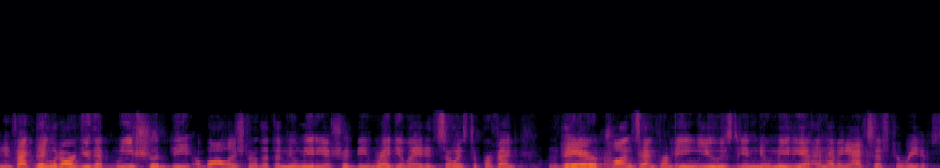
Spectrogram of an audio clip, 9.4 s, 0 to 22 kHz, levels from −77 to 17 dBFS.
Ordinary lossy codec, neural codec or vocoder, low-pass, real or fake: AAC, 32 kbps; codec, 16 kHz in and 24 kHz out, 1.1 kbps, FireRedTTS-2 codec; 7.2 kHz; fake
